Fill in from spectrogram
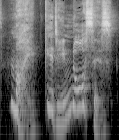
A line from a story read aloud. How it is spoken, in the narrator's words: Belinda exclaimed when she saw that Bella had exclusive access to Cosmo Macaroon's official FacePage account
